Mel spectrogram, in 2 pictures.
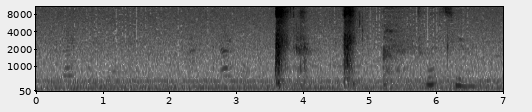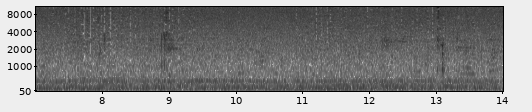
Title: hiccups & sneezes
